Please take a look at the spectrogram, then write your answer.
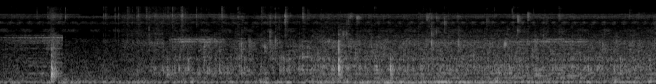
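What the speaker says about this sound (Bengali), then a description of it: "এবার কাটলেটগুলো এক এক করে ভাজতে থাকবো।" Jackfruit cutlets fry in hot white oil, a continuous close bubbling hiss over several seconds, with a couple of brief clinks near the start and middle and no speech.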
